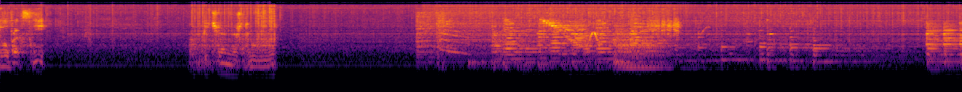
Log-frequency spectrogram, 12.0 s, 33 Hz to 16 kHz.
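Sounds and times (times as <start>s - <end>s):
television loudspeaker hiss: 0.0s - 12.0s
cartoon soundtrack music: 5.5s - 10.6s.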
